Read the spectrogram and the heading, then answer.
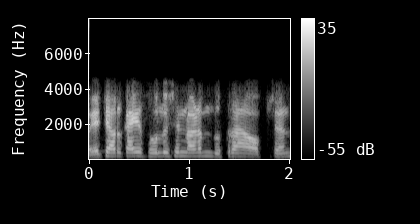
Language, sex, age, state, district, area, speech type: Marathi, male, 18-30, Maharashtra, Akola, rural, conversation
